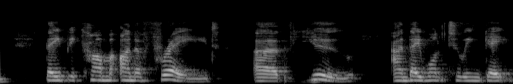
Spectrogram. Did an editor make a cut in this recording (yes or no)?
yes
